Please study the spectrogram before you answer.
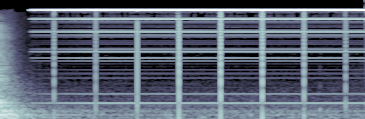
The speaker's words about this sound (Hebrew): אנחנו רואים אותו בגרף, אבל קשה מאוד לשמוע אותו. אני שומע אותו באוזניות שלי, כי הן מעולות. זה תדר מאוד גבוה, שרק כלבים יכולים להבחין בו בדרך כלל, וזה נשמע כמו מין טלוויזיה כשמדליקים אותה, ואז יש תדר מאוד מאוד גבוה.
